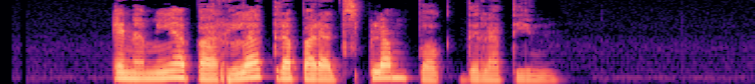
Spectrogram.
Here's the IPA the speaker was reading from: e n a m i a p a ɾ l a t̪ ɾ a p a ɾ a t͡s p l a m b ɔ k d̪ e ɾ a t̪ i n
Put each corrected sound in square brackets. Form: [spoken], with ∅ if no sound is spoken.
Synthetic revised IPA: e n a m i a p a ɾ l a t̪ ɾ a p a ɾ a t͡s p l a m [p] ɔ k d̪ e [l] a t̪ i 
